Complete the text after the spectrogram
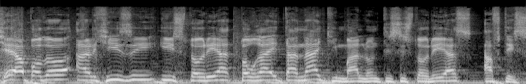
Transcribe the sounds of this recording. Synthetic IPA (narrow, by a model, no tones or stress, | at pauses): ce̞ɐpo̞ðo̞ɐɾçiziːst̪o̞ɾiɐt̪o̞ɣɐit̪ɐnɐcimɐlo̞nt̪isist̪o̞ɾiɐsɐft̪is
